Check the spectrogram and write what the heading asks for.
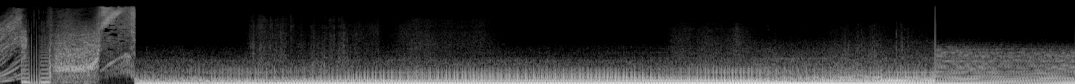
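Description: Electronic music: sweeping pitch glides in the first second give way to a deep, sustained bass drone that swells steadily. Near the end the treble suddenly cuts off, leaving a muffled, filtered sound.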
